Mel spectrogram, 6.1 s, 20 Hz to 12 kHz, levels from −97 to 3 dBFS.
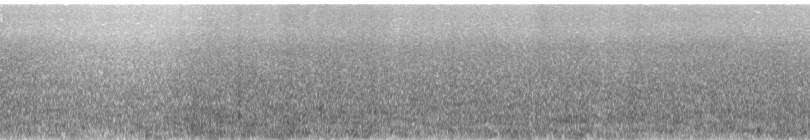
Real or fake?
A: fake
